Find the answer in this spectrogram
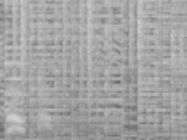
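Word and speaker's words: Troupple: half Apple trout it's trout Apple pronounced like mouth trout son of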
